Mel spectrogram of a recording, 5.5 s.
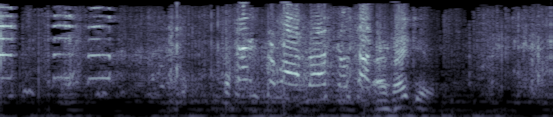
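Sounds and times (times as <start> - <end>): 
silvery tone horn: 0.0 - 1.8
speech: 2.4 - 4.4.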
